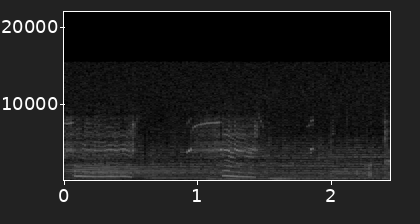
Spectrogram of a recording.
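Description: A dog whimpering twice over background music: a short whine at the start, then a second whine falling in pitch a little past a second in.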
